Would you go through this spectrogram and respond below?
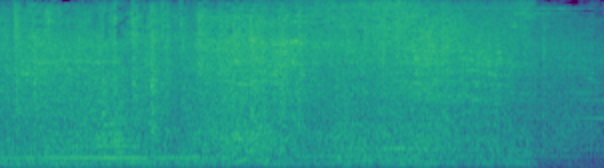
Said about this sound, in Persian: قطار از شهر خارج میشه.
